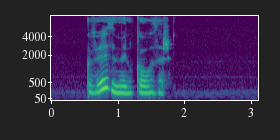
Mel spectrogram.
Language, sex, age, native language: Icelandic, female, 30-39, Icelandic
